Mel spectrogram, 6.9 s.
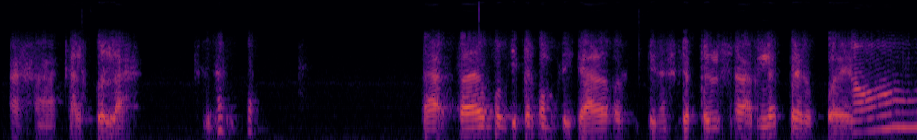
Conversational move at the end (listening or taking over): taking over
